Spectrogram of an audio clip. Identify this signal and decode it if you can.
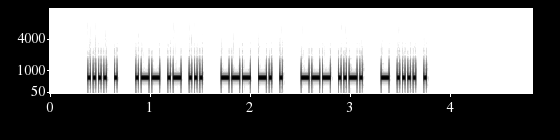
Morse code, heard as a keyed tone, about 44 wpm, 700 Hz. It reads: HE WAS ONE OF THE
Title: Sets of 5 Words 45wpm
